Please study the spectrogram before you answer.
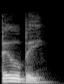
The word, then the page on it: bilby: British English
